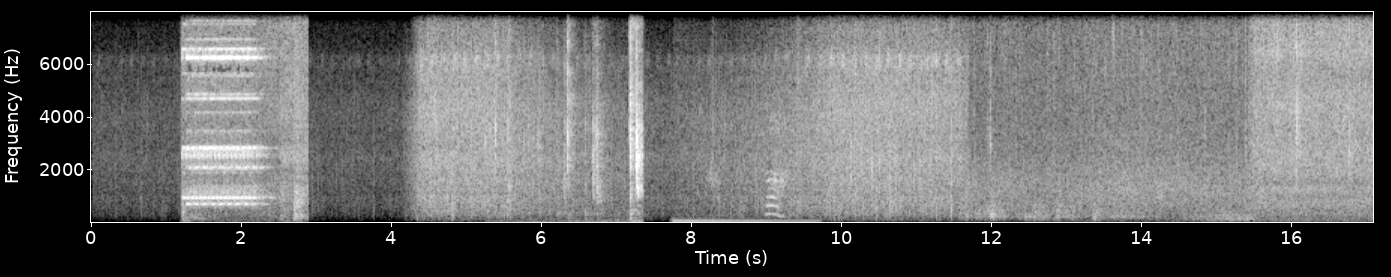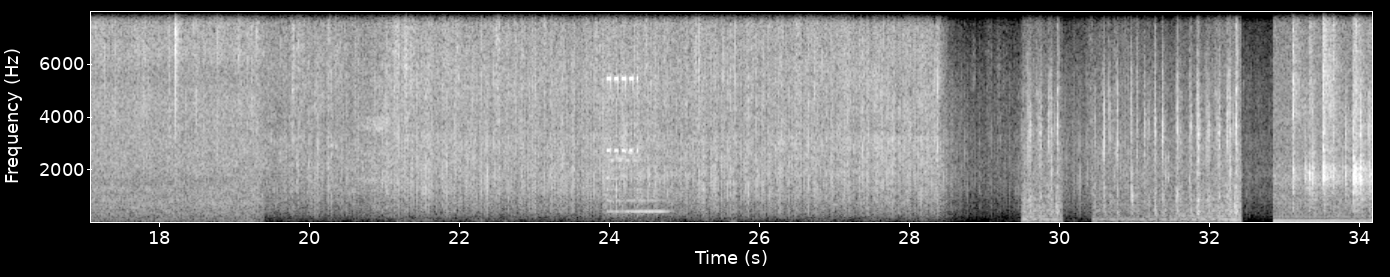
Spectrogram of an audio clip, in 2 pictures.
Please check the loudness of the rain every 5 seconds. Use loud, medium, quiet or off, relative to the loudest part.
medium, medium, loud, loud, loud, loud, quiet.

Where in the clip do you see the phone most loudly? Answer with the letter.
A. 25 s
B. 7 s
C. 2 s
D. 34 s
C.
